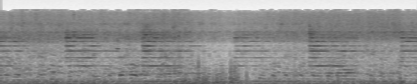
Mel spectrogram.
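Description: Church bell ringing, a ringing stroke about every second or so, over crowd murmur and wind rumbling on the microphone.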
